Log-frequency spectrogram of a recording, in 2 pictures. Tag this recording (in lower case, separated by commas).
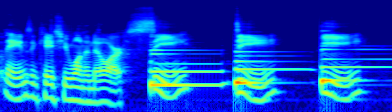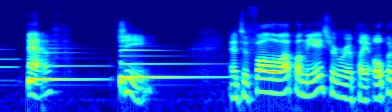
playing ukulele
